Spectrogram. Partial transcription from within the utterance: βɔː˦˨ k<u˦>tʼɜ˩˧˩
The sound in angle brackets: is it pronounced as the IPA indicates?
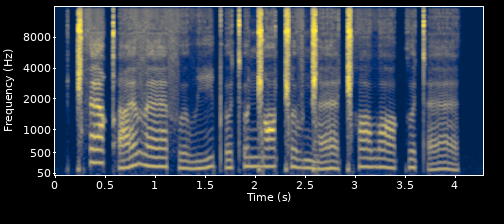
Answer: no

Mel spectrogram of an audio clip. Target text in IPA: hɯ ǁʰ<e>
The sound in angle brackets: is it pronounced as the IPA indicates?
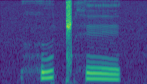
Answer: yes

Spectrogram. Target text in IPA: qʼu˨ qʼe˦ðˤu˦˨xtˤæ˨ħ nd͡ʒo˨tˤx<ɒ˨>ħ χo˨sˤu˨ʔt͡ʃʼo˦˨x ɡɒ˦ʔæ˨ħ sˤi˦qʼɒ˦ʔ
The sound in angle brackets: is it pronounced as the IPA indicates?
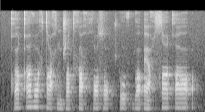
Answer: yes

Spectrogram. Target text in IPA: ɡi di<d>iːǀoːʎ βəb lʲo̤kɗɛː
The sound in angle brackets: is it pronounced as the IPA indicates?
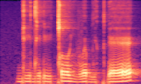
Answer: no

